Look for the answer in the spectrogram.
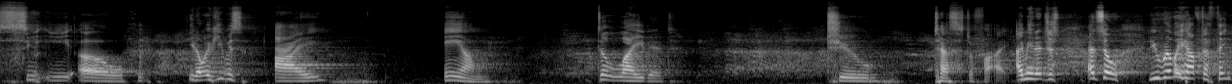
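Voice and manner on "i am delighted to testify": very slow, halting, broken-up phrasing. Imitating a CEO testifying at a hearing: slow Mark Zuckerberg impression. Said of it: "talk as slowly as Mark Zuckerberg".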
